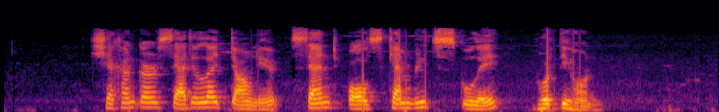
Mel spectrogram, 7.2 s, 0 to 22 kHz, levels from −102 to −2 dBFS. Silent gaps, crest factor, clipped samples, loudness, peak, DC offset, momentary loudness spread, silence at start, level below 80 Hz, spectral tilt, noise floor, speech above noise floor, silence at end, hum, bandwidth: none; 20 dB; under 0.1%; -24 LUFS; -6 dBFS; under 0.1%; 8 LU; 0.95 s; -54 dBFS; -5.5 dB/octave; -69 dBFS; 45 dB; 1.2 s; none; 8 kHz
